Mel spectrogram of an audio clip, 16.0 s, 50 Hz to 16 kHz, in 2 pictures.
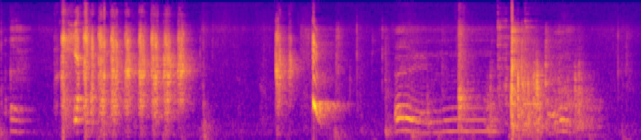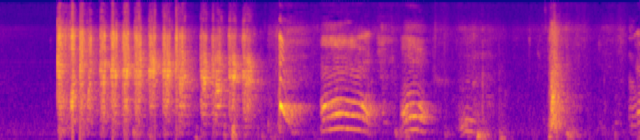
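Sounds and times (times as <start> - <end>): high-pitched squealing giggles: 0.7 - 2.5, 8.8 - 11.8
toddler laughing: 0.7 - 2.5, 8.9 - 14.0.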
